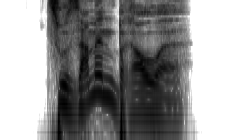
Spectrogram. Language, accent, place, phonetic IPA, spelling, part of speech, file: German, Germany, Berlin, [t͡suˈzamənˌbʁaʊ̯ə], zusammenbraue, verb, De-zusammenbraue.ogg
- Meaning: inflection of zusammenbrauen: 1. first-person singular dependent present 2. first/third-person singular dependent subjunctive I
